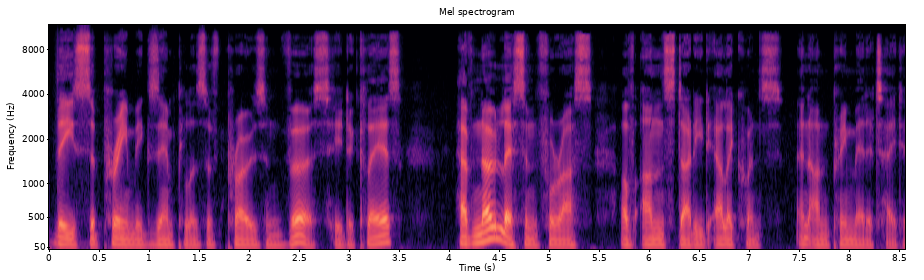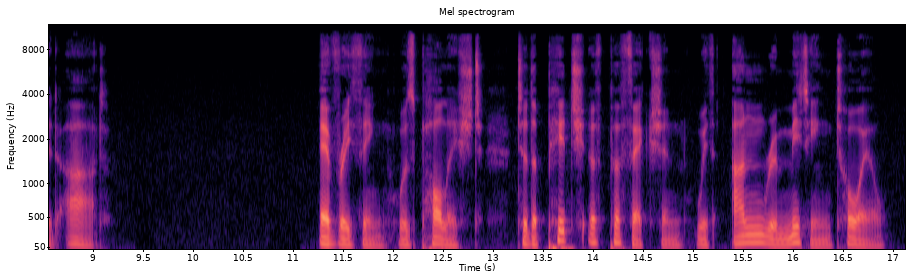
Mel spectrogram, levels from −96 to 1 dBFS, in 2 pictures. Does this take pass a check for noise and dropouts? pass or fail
pass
